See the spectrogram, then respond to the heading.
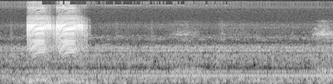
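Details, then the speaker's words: Chinese diesel heater at first fire-up after repair of a roaring, whistling, scraping fan: two short chirps, then the fan settles into a quiet, steady hum with no jet-like roar; runs smoothly. "okay guys this is our first fire up after the repair as you can hear the fans Not roaring like it did before"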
